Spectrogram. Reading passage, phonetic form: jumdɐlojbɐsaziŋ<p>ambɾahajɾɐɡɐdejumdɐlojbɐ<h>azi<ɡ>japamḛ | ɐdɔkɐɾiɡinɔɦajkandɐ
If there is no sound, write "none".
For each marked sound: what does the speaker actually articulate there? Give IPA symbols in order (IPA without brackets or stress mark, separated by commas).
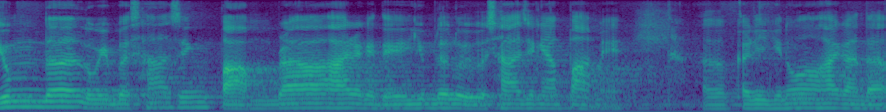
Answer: p, s, ŋ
